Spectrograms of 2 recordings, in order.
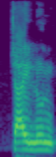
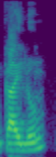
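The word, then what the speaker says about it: Cai Lun: चाइलून कालून आप प्रोनाउंस कर सकते हैं।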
